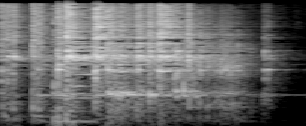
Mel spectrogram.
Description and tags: Metal pot falling on ground
chaotic, clatter, crash, objects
